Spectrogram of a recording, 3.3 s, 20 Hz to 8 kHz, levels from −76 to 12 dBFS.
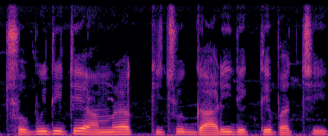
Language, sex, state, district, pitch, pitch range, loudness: Bengali, male, West Bengal, Cooch Behar, 135 Hz, 120-145 Hz, -16 LUFS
